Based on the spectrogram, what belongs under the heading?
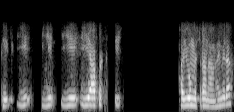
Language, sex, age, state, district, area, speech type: Hindi, male, 30-45, Uttar Pradesh, Hardoi, rural, conversation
